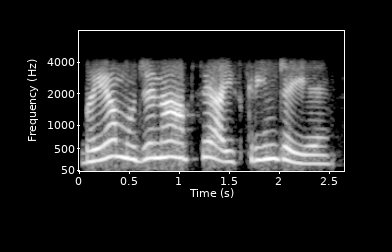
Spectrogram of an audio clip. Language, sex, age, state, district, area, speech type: Hindi, female, 60+, Rajasthan, Jaipur, urban, conversation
